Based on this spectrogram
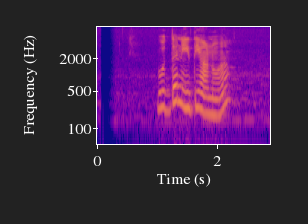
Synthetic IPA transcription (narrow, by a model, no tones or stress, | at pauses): bud̪ʱːəniːt̪ianuʋə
